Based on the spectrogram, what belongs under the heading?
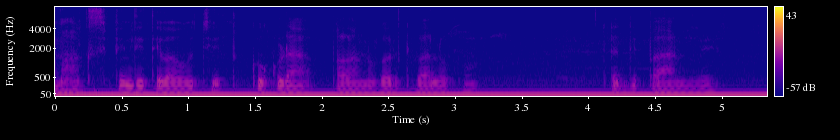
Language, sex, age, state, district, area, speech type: Odia, male, 18-30, Odisha, Nabarangpur, urban, spontaneous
